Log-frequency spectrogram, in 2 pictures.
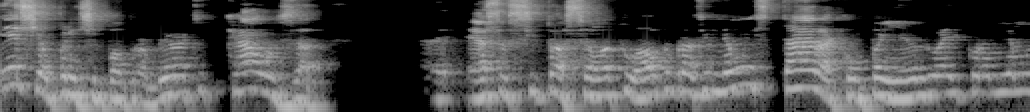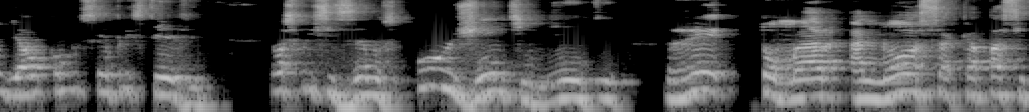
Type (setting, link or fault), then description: link, video call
